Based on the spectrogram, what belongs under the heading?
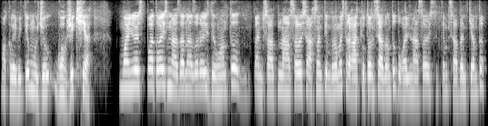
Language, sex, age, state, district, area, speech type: Kashmiri, female, 30-45, Jammu and Kashmir, Anantnag, rural, spontaneous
